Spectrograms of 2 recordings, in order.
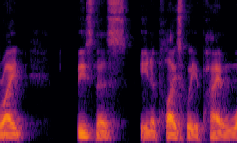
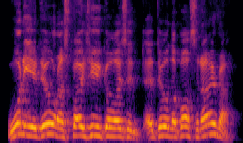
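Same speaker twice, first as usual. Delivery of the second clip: high, loud mock outrage; hammed-up angry shouting, pitched way up; angry cop; 5 dB louder than usual. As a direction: burst out as a fed-up policeman confronting culprits. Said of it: "he's angry".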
